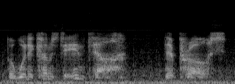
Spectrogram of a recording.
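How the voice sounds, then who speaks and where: An actor playing a stern, suspicious military commander in a video game, giving briefings in an emphatic, clipped way. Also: male voice, medium pitch, normal speed, background noise, close to an everyday voice. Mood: firm, instructive.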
